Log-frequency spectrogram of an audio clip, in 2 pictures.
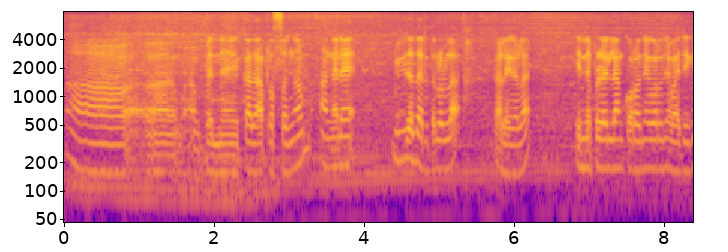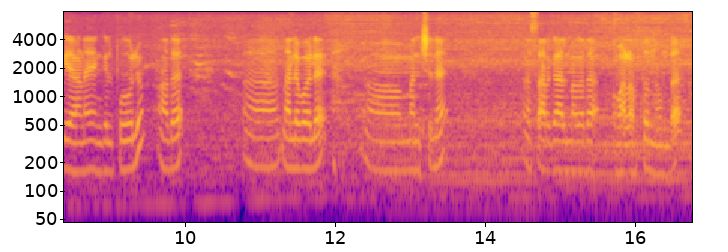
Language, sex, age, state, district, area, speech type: Malayalam, female, 60+, Kerala, Kottayam, urban, spontaneous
